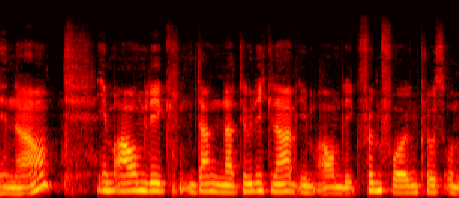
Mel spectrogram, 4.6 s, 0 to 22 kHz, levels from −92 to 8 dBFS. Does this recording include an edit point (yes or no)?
yes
